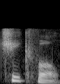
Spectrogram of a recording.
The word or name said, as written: cheekful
